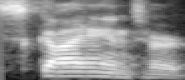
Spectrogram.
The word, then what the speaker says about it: scienter: scienter according to joe i say sienter since that's how i learned it the accent is on the uh it's a hard see it's sky inter guys come on defendant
